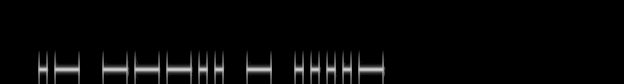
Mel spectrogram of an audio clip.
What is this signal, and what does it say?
Morse code, heard as a keyed tone, about 15 wpm, 700 Hz. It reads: A8T4
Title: Common Cut Numbers - 4-Digit 15wpm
